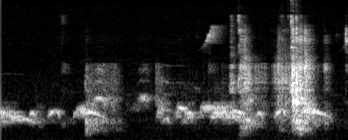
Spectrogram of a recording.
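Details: Decoy spotted dove cooing to lure wild doves: low, soft coo phrases in quick runs, with a brief rustling burst near the end.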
